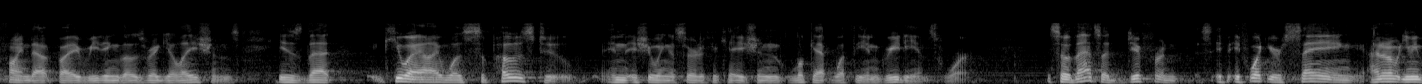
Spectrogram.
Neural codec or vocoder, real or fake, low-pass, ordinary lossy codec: vocoder, 44.1 kHz, 128 mel bands every 512 samples, BigVGAN v2; fake; 7.2 kHz; Opus, 24 kbps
